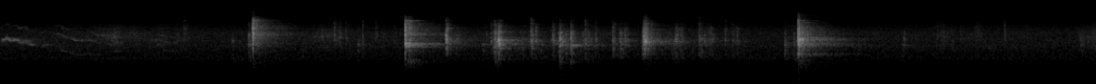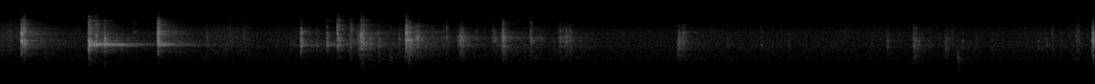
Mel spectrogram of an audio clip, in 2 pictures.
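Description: Metal clinks and rattles from a spring compressor being handled: the safety strap is released and the steel coil spring is lifted off the strut between the compressor's jaws. The sharp clicks come in irregular clusters, with a short lull about halfway through and only scattered clicks near the end.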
